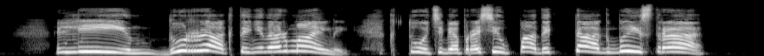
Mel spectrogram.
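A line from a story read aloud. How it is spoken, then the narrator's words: Shouted, female. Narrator (Russian): Больше ничего крикнуть я уже не успела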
